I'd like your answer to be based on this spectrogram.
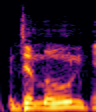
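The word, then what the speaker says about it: Damoun: Maurice Harris, Bruce Ellington, Braxton Berrios, something called Damoon Patterson, Damon Patterson, however the hell you want to pronounce it. I'm sure he won't even end up making the team. – I'm pretty sure it's Damoon. – Damoon? – Yeah.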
